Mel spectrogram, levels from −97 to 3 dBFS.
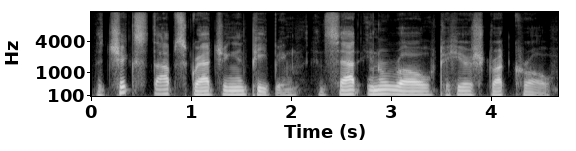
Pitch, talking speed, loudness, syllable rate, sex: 110 Hz, 195 wpm, -19 LUFS, 4.3 syllables/s, male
